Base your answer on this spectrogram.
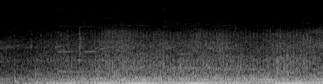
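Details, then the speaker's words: High-frequency chest wall oscillation (portable airway clearance vest) worn by a person with cystic fibrosis during daily therapy: loud low rumbling buzz with rapid pulsing, vibrating the chest to loosen mucus for coughing out. "and it sends vibrations into your chest walls and helps shake up your lungs and shake loose the Meuse the mucus secretions that get stuck to the laws of the lungs to help you coffee it out better this one isn't very loud but I can turn it on"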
